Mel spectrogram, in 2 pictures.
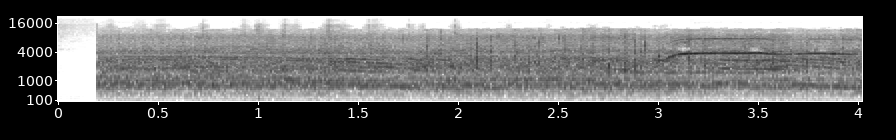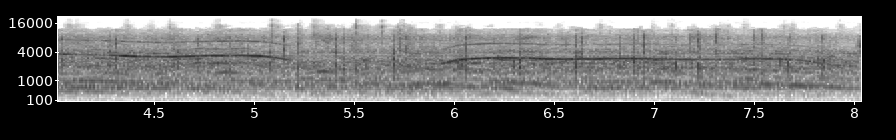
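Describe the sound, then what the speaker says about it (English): A crowd gathered outside Rocky's house in Rocky II cheers and shouts continuously, a loud dense roar of voices with whoops and scattered clapping throughout. "there's a crowd outside waiting for him"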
